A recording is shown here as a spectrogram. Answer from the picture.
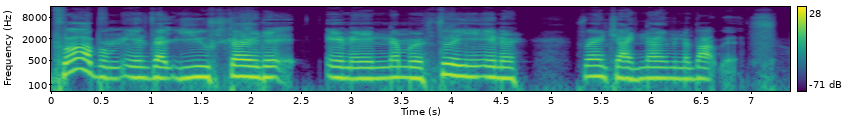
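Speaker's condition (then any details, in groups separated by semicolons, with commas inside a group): Cerebral palsy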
